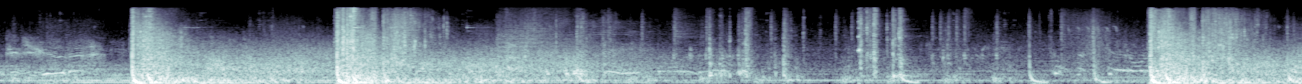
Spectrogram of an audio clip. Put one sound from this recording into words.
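A rifle fires loud gunshots that echo.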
